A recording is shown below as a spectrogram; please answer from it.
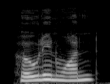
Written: hole-in-one

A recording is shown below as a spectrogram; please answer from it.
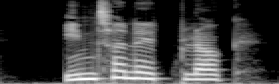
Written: internetblog

